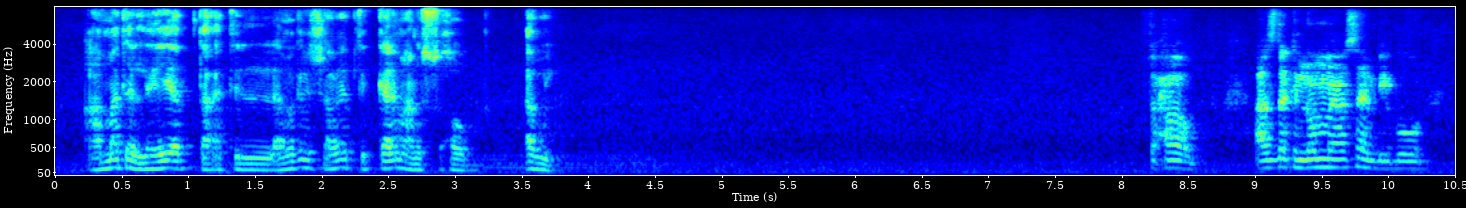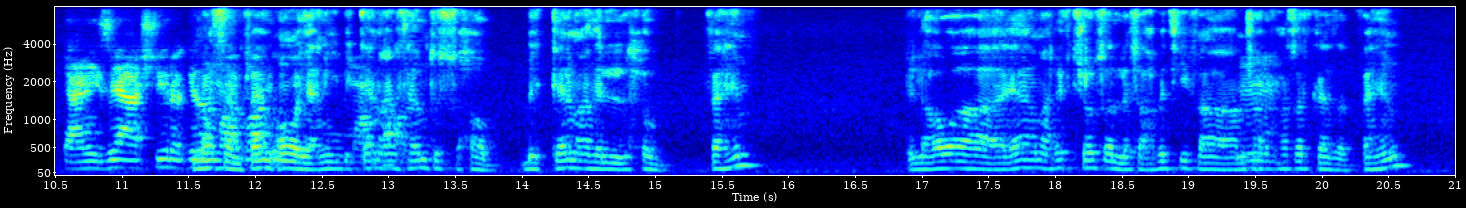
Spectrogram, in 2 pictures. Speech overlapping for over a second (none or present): present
